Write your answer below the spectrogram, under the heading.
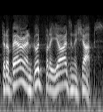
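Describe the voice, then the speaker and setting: An actor playing a shrewd, streetwise convict ringleader in a 1950s radio drama, sly and slangy. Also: male voice, a little high, lively intonation, fast talker, pushed and bright. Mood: sly, confiding. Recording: echoey, dull vintage radio recording.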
